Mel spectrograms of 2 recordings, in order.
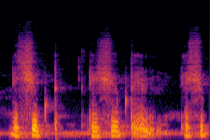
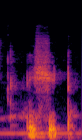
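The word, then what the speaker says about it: receipt: उदाहरण गलत किया जाता है, आप भी जानते होंगे, आप देखेंगे कि रिशिप्ट बोलते हैं RECAIPT को, जबकि इसका करेक्ट सही उच्चारण होता है रिशिट, गलत होता है रिशिप्ट।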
